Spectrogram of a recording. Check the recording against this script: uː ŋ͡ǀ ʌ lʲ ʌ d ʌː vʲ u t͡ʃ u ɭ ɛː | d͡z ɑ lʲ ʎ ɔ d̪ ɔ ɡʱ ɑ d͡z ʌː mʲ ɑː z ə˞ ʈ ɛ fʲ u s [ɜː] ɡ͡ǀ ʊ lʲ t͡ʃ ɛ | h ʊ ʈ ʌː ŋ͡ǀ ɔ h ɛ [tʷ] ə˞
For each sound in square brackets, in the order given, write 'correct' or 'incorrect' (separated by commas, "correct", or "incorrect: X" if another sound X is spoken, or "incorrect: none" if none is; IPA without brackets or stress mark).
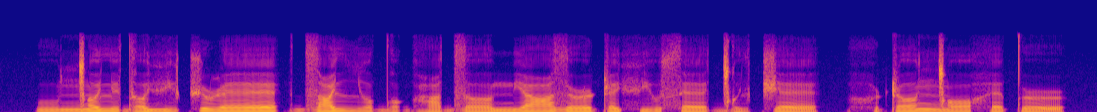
incorrect: ɛː, incorrect: t̪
